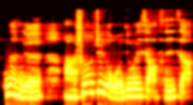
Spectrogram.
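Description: A woman co-hosting a podcast in casual chat, telling stories in an animated way and laughing often. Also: medium pitch, quick pace, breathy edge, muffled recording. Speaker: podcast co-host.

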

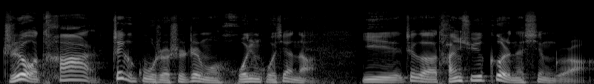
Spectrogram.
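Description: Animated male storyteller with twang. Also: mid-range voice, moderate pace. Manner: lively, colloquial, acts out quoted characters. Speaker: podcast co-host. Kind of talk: casual storytelling chat.

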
